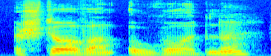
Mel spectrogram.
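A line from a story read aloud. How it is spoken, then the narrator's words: Deep bass voice. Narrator (Russian): спросил актер басом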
